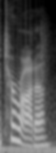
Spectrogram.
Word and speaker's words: Terada: I'm Terada, rhymes with pina colada, realtor and American Dream TV host.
